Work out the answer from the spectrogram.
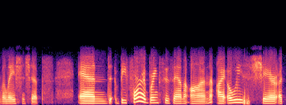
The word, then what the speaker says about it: Susanna: today I am excited to be speaking with Susanna mm I think that is how you pronounce your name is that right yeah totally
